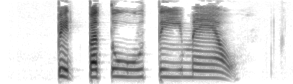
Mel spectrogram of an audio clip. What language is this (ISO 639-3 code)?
tha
